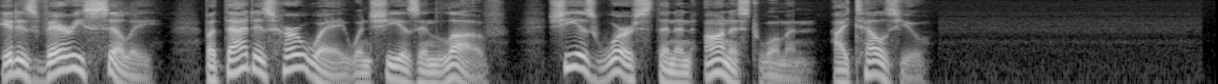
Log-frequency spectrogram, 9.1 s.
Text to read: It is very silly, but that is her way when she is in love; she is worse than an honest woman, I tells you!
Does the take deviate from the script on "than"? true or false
false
